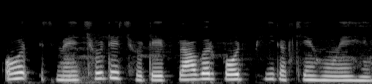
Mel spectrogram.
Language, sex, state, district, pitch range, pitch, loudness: Hindi, female, Madhya Pradesh, Bhopal, 200-255 Hz, 220 Hz, -17 LUFS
